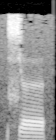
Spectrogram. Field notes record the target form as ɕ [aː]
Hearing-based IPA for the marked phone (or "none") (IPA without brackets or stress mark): əː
